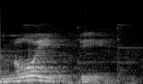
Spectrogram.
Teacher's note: O O tem o som mais forte, portanto, é uma vogal. E eu vou ter o I, que é o som mais fraco, portanto, é uma semivogal. Quando eu tenho uma vogal primeiro mais uma semivogal, o ditongo é decrescente. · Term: ditongo decrescente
